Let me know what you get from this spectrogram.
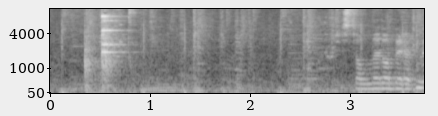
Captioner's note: glass clinking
